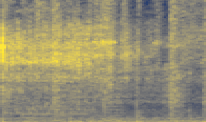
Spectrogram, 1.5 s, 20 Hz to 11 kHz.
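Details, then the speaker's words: VW Polo/Vento 1.4 CLP engine idler or tensioner pulley spun by hand off the belt: its grease is gone, and it gives a dry, gritty crunching rattle as it coasts down instead of stopping quietly; a worn pulley bearing. "because there's a very bad noise here, crunching noise. But both of the pulleys, the grease are gone."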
